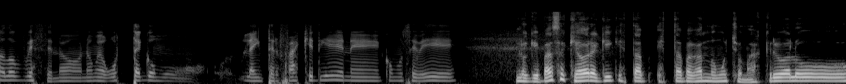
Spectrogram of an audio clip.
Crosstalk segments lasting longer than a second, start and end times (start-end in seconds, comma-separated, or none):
none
